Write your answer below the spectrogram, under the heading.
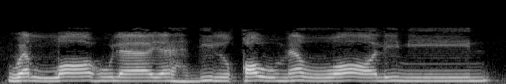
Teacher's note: رقق الواو قبل لفظ الجلالة وفخم القاف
